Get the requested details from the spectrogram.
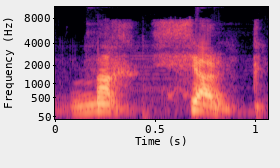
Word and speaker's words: Majchrzak: Kamil Majchark, se dice. – Listo. – M-A-J-C-H-R-Z-A-K de kilo. Bueno, una pronunciación cercana, me imagino, al polaco, habremos dicho. – No, pero está perfecto,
